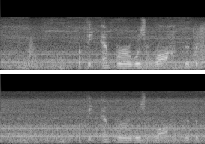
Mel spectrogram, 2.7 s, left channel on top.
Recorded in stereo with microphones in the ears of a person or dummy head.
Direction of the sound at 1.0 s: 25° left (ahead or behind).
